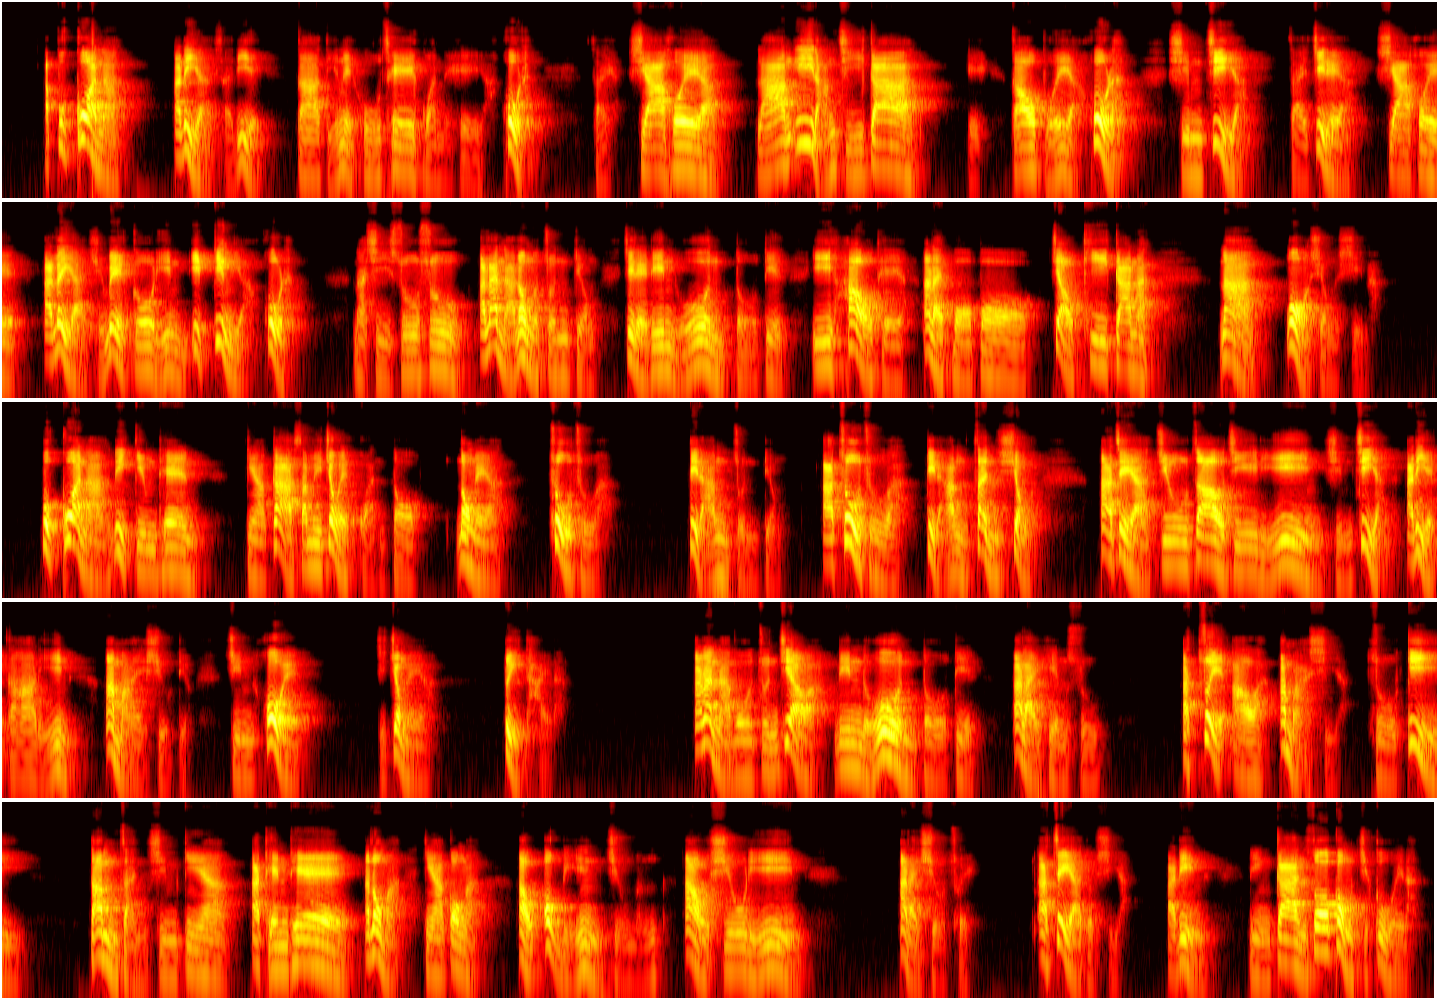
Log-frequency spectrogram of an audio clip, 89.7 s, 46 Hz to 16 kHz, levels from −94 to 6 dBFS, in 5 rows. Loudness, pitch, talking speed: -19 LUFS, 110 Hz, 150 characters per minute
